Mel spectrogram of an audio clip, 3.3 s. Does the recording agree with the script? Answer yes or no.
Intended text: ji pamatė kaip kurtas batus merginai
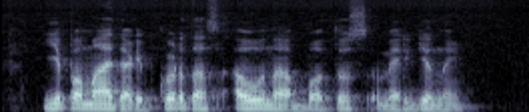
no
